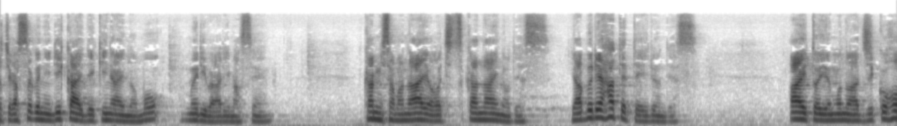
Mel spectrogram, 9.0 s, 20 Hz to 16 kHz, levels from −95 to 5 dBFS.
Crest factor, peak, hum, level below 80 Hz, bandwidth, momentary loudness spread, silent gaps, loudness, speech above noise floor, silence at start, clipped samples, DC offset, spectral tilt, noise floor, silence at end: 22 dB; 0 dBFS; none; -54 dBFS; 11.5 kHz; 13 LU; none; -21 LUFS; 33 dB; 0 s; under 0.1%; under 0.1%; -4.5 dB/octave; -53 dBFS; 0 s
